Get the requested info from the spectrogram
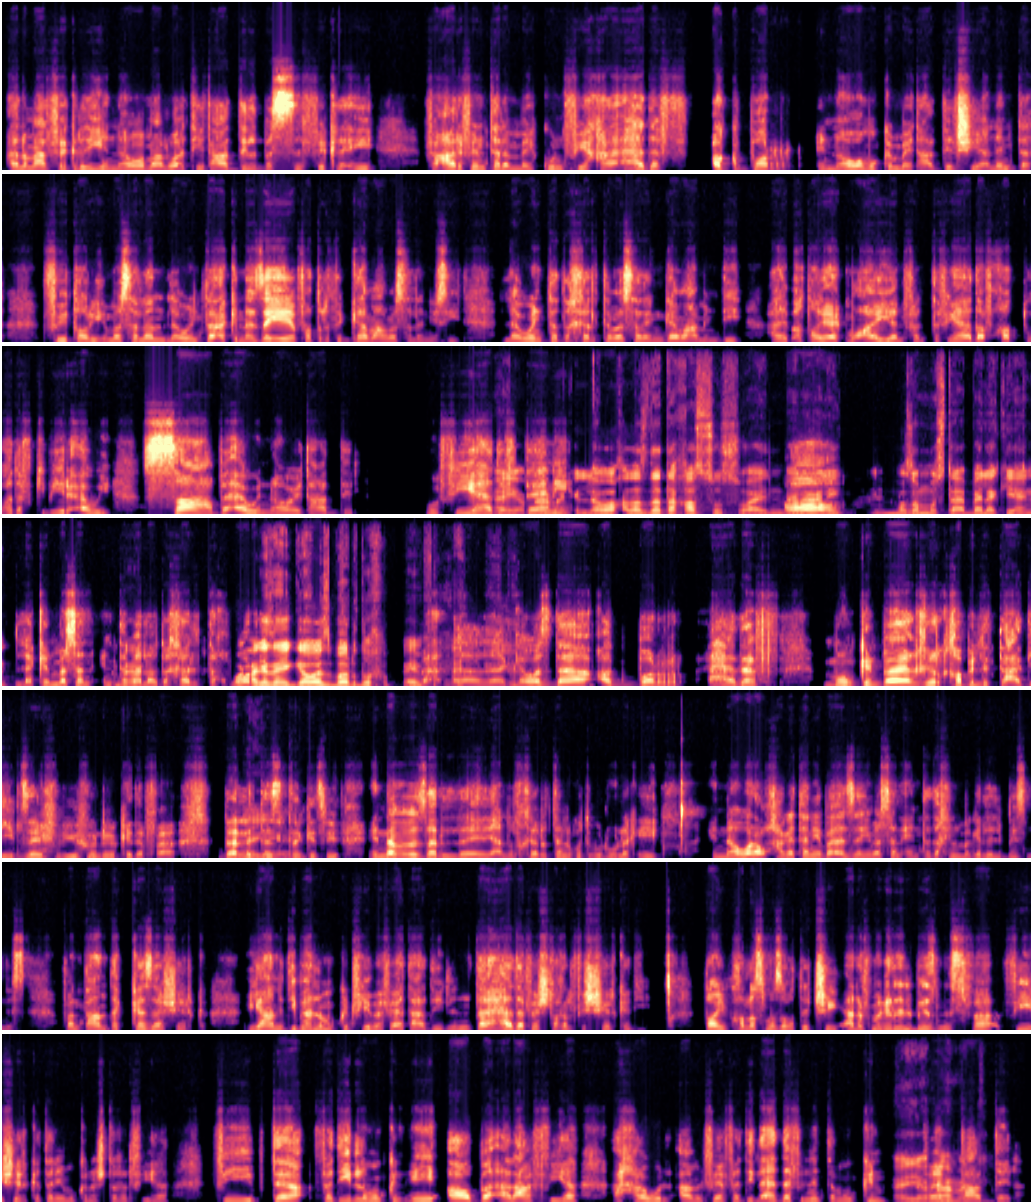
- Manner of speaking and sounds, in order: tapping; chuckle; laughing while speaking: "ما ينفع"; laughing while speaking: "زي ما بيقولوا كده"; tsk; in English: "الBusiness"; tsk; in English: "الBusiness"
- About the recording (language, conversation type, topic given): Arabic, podcast, إيه أول خطوة بتعملها لما تحب تبني عادة من جديد؟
